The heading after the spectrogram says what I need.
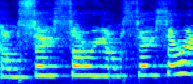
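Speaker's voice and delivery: high, mock-panicked apologising; high, flustered re-enactment; flustered apology. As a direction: imitate a shocked intruder apologising. Acting the intruder's flustered apology.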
